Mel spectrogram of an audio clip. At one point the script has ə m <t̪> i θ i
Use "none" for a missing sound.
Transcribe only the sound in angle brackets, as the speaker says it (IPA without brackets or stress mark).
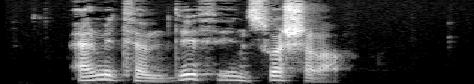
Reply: d̪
